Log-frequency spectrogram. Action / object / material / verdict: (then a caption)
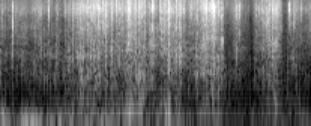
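scrape / woven straw hat brim / straw / none. The brim of a woven straw hat, held up, is squeezed, rubbed and scratched with fingers and nails. This makes a dense, continuous crinkling and crackling rustle with a soft low thump underneath. The sound swells and fades irregularly without clear separate hits.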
